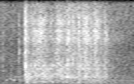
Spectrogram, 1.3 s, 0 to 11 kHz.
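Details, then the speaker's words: 2009 Hyundai Accent with an intermittent long crank, after new spark plugs, O2 sensors and a new crank position sensor: short stumble, then it catches with a sharp rise and settles to a rough idle; starting hesitates but is much improved. "We replaced the crank positioning sensor, and we're still having a bit of a hesitation at a start. Now, a lot better, it didn't take near as long, so I think that was a significant improvement."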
